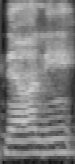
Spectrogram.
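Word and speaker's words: ज्ञानी: No, even in Kannada, actually we should say Gnani, Yagna, all these things. They say Yajna. Correct. It is wrong. We do Gyani. We do Gyani and pronounce it Gyani. Actually, we do write it like Sanskritam. Okay? Yeah. Like this. Okay? We write it like that. But we read it like this. No, we read it as Gnani only, not Gyani.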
